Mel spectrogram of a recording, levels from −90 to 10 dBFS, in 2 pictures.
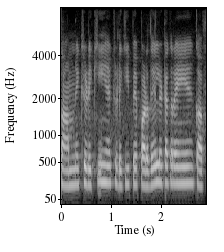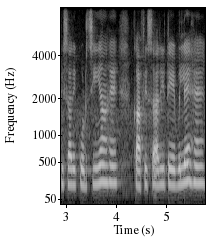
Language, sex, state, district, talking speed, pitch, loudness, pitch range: Hindi, female, Haryana, Rohtak, 175 wpm, 210 Hz, -18 LUFS, 200-220 Hz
